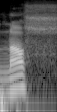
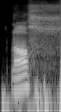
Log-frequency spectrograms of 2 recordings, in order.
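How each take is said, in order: First: It uses a heavy, emphatic s sound. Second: The same.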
